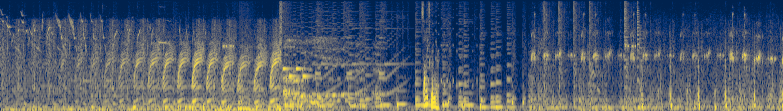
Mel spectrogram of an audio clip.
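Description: A duck quacks loudly and rapidly in a long run of harsh repeated calls that continue over a busy, clattering background.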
